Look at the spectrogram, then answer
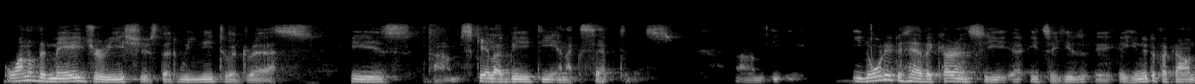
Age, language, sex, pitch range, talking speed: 50-69, English, male, 115-140 Hz, 145 wpm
